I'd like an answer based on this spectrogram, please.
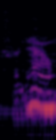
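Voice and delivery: hushed, very quiet mutter under breath. Voicing a character who mutters a threat while walking away: muttering under his breath. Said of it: "hear Alwyn mutter under his breath".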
